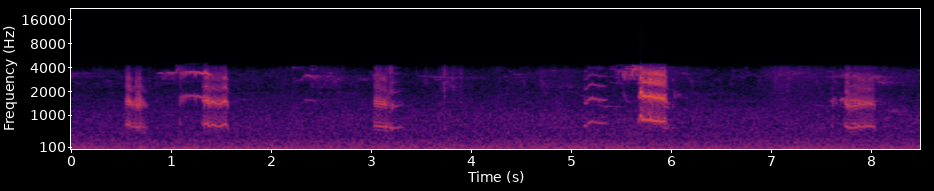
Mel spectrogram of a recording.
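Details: Rainbow lorikeet pair raiding the nest of a pied currawong before any eggs are laid: scattered grating screeches, some doubled, with a louder harsh burst near the middle, against constant low-pitched background rumble.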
